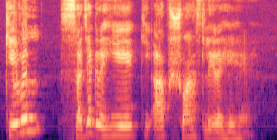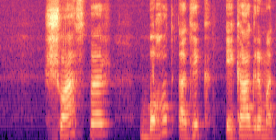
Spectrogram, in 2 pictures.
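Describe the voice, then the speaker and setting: A man giving guided yoga nidra meditation instructions in measured short phrases with pauses. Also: a little high, a bit bright.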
